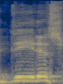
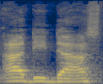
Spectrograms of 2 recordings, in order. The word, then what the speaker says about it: Adidas: You see the Adidas or the Adidas depending on um your pronunciation logo there in red.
